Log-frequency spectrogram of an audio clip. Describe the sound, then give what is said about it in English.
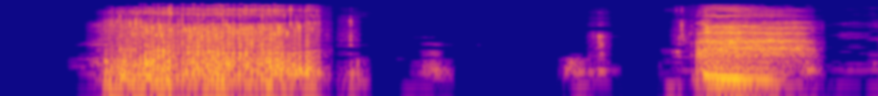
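Someone slurps a drink loudly in two long, noisy pulls about a second each, with a few faint smacks and gulps in the quiet gap between them. No one speaks. “So all my hashtag Team Slurp fans out there, this one's for you.”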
